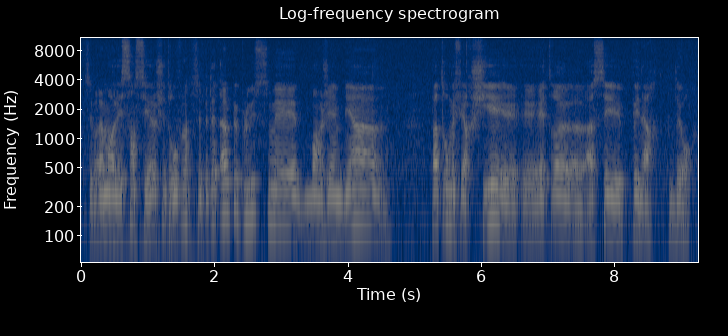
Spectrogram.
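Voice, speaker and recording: A man's voice: mid-range voice, slow pace, slight background noise. Man with an Austrian accent, hesitant. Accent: Austrian German. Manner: hesitant, many fillers and restarts, relaxed and informal. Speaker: survival gear vlogger. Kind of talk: casual show-and-tell vlog.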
